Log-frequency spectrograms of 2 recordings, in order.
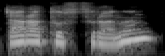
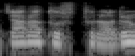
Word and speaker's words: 차라투스트라: 뭐 실제 발음이 이 차, 아, 죄송. 요, 이제, 짜, 하고 차의 중간 정도 됩니다. 독일어의 이 Z 발음이.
